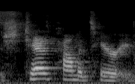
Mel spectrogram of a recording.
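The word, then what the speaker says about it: Chazz Palminteri: It had Chaz Palomero. I can't say his name. – I don't know who it is. – Sharon Stone, though. Kathy Bates. – Kathy Bates. – Chaz Palminteri, rather.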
